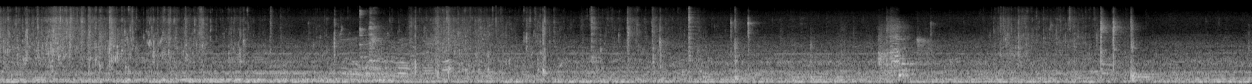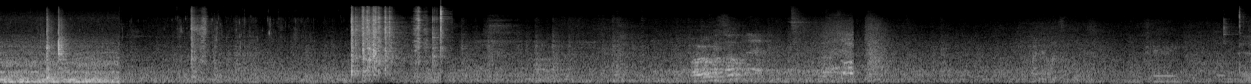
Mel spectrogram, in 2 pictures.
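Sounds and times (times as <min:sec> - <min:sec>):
tap water splashing in sink: 0:00.0 - 0:07.5, 0:09.9 - 0:11.4
steady low hum: 0:00.0 - 0:25.0
colander and metal bowls clacking: 0:03.2 - 0:07.7.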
